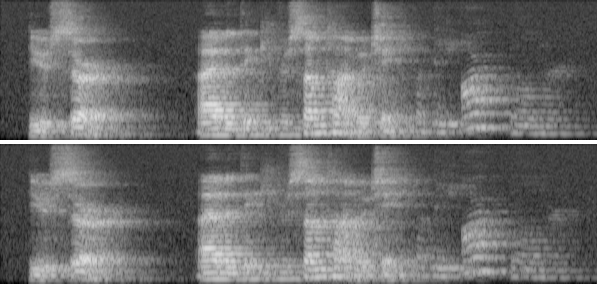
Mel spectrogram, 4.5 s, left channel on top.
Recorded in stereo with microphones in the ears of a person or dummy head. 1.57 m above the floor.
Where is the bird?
No bird in this recording.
